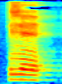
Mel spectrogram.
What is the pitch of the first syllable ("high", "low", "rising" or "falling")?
low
